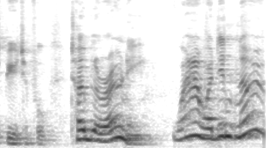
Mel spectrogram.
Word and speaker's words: Toblerone: You need to say the E on the end. Toblerone.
